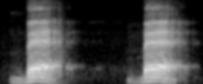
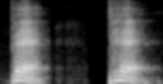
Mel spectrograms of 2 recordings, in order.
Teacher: Tertahannya udara. Maka saat melafalkan huruf ba hati-hati tidak boleh ada hentakan udara keluar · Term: jahr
